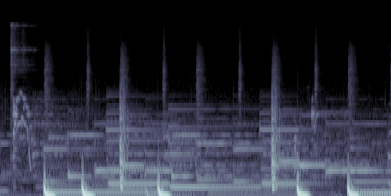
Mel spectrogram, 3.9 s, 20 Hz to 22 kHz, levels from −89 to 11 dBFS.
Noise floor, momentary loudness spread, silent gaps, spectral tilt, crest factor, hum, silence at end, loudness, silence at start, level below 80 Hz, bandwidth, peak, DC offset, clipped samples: -33 dBFS; 17 LU; none; -9.5 dB/octave; 14 dB; none; 0 s; -17 LUFS; 0.1 s; -18 dBFS; 8 kHz; -2 dBFS; under 0.1%; under 0.1%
